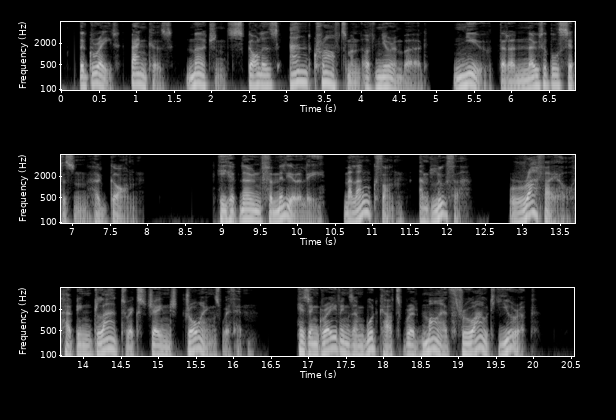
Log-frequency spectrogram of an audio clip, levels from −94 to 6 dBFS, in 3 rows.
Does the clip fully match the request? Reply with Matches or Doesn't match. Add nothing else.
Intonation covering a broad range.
Matches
